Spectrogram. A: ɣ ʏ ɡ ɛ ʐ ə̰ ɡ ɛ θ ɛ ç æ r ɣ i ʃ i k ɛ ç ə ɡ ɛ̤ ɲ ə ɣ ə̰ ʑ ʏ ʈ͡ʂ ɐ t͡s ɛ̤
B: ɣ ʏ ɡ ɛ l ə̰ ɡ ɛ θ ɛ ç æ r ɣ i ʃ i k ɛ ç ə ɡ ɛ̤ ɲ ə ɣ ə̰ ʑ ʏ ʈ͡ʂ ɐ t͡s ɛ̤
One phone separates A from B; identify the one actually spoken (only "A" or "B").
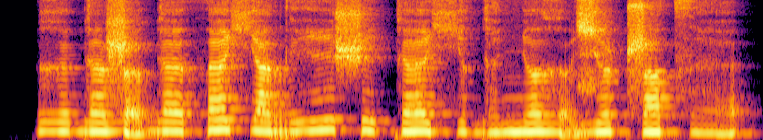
A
